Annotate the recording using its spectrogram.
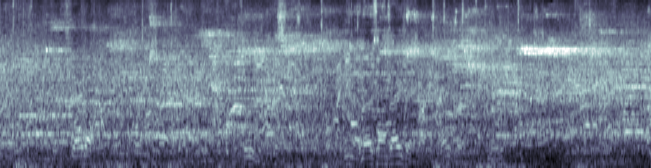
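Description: A basketball bouncing on the hardwood court floor around the free-throw line, over constant chatter from spectators and players.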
